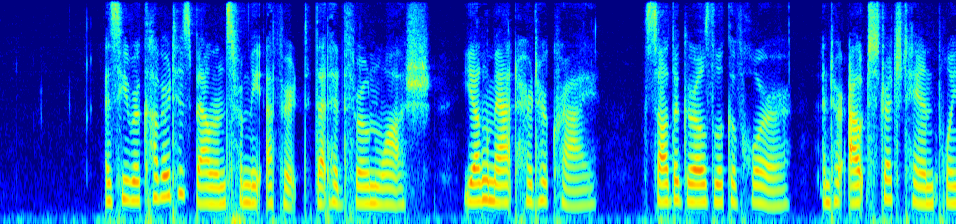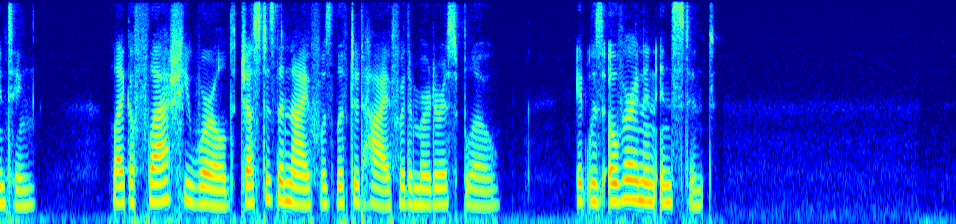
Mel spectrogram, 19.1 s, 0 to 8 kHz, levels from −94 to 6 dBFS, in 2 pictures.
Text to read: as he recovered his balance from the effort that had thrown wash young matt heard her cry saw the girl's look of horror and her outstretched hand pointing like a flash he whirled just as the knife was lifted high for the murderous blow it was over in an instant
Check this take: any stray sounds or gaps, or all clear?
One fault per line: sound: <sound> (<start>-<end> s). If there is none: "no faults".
no faults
